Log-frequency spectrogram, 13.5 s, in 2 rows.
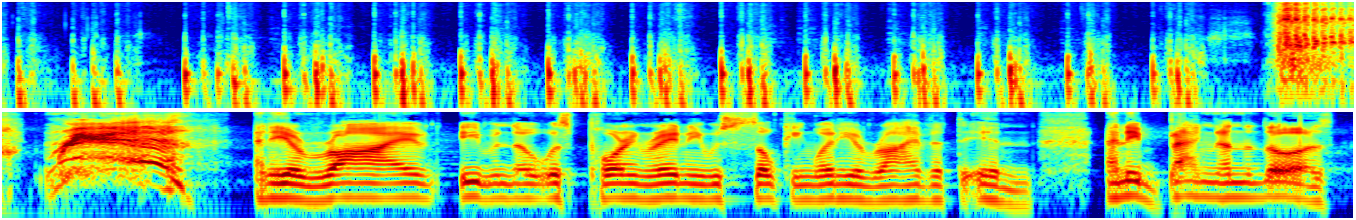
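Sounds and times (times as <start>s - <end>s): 
horse galloping hoofbeats: 0.0s - 6.7s
horse whinnying shrilly: 6.3s - 7.8s
speech: 7.1s - 13.5s.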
